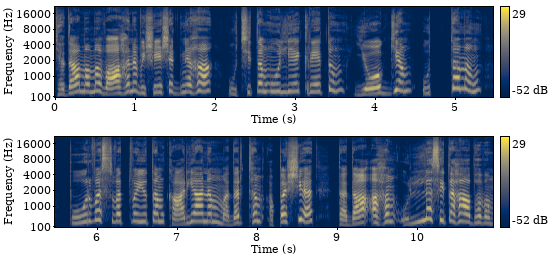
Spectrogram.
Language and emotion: Sanskrit, happy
